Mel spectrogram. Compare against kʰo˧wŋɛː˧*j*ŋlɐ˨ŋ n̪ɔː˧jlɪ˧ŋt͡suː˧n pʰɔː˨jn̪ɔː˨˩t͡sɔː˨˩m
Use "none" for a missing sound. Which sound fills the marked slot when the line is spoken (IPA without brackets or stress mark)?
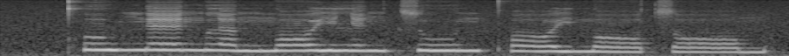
none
